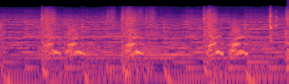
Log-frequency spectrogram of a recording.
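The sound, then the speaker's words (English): In a trailer for the film National Lampoon's Vacation, a dog crashes into a picnic basket, setting off a string of loud clattering, thudding impacts that repeat every half second or so over a dense, busy background. “The dog went on the picnic basket.”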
